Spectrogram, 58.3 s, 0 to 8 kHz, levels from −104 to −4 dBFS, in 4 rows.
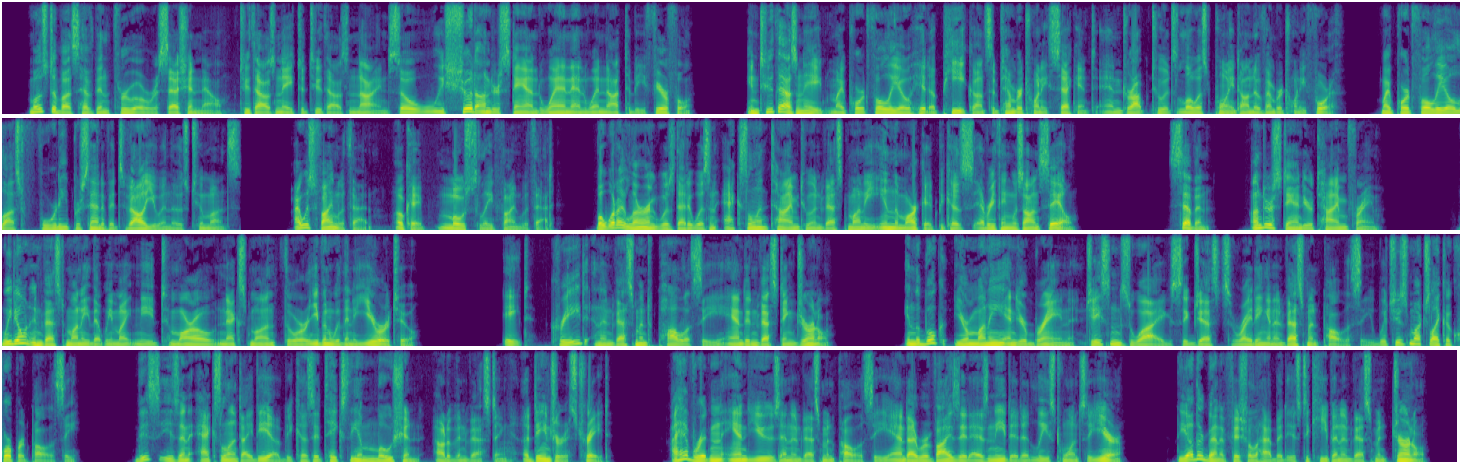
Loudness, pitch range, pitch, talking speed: -19 LUFS, 90-115 Hz, 100 Hz, 190 wpm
